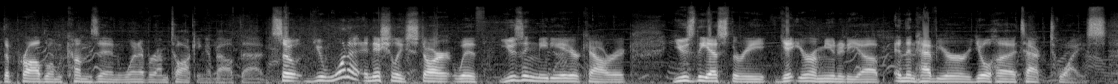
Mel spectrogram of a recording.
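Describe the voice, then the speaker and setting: A man's voice: medium pitch, a bit bright. A man giving casual, joking commentary over his game matches, swearing freely. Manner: profane, joking, offhand. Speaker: gaming commentator.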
